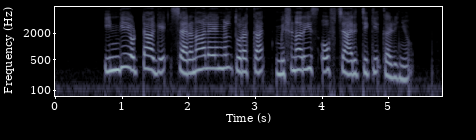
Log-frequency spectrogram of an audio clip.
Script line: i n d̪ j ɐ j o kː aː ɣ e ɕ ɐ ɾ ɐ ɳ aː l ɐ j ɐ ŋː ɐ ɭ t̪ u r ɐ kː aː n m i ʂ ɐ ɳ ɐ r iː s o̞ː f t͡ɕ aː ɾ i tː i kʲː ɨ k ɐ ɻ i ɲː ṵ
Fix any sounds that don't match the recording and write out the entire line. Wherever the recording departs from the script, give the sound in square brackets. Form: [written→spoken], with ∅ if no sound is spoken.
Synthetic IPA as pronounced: i n d̪ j ɐ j o [kː→ʈː] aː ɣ e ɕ ɐ ɾ ɐ ɳ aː l ɐ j ɐ ŋː ɐ ɭ t̪ u r ɐ kː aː n m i ʂ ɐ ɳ ɐ r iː s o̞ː f t͡ɕ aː ɾ i tː i kʲː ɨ k ɐ ɻ i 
